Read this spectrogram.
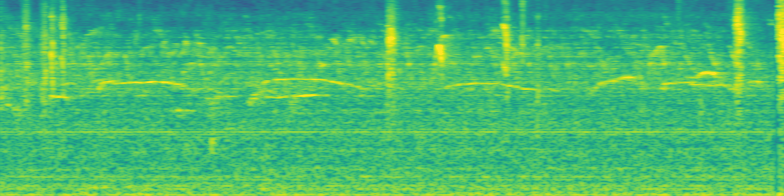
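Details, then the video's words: Sunbird song used as a lure to stir other birds into singing: faint, wavering whistled phrases rising and falling, punctuated by sharp high chips, over a steady hiss of background noise. "PANCINGAN ampuh suara konin ijoan KONSLET"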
